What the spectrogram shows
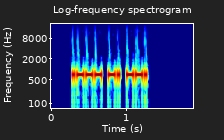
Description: Morse code, heard as a keyed tone, about 40 wpm, 700 Hz. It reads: JNG
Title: USA Call Sign Postfixes - 3 Letters 40wpm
